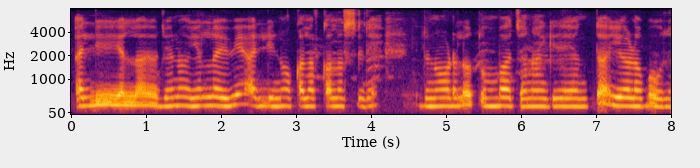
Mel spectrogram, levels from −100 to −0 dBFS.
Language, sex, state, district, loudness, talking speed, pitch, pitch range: Kannada, male, Karnataka, Bijapur, -16 LUFS, 105 wpm, 230 Hz, 225-240 Hz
